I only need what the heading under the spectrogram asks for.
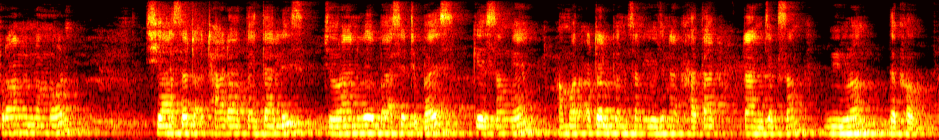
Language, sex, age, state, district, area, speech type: Maithili, male, 45-60, Bihar, Madhubani, rural, read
